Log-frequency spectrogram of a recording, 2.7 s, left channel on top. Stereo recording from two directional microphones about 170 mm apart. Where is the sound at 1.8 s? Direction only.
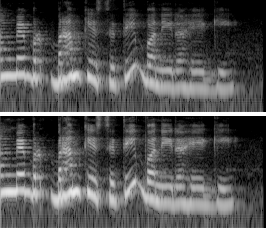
20° left (ahead or behind).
